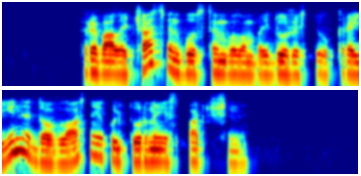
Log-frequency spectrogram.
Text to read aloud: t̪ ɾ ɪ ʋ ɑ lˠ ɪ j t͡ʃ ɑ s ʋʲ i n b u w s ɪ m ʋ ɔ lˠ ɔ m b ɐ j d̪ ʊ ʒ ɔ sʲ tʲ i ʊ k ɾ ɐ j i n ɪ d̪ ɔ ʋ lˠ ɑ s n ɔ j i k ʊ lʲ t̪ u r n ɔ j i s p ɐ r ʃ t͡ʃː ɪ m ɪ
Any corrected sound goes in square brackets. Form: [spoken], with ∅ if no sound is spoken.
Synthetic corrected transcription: t̪ ɾ ɪ ʋ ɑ lˠ ɪ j t͡ʃ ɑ s ʋʲ i n b u w s ɪ m ʋ ɔ lˠ ɔ m b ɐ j d̪ [u] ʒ ɔ sʲ tʲ i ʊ k ɾ ɐ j i n ɪ d̪ ɔ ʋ lˠ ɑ s n ɔ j i k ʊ lʲ t̪ u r n ɔ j i s p [ɑ] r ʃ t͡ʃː ɪ [n] ɪ

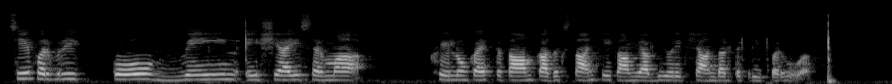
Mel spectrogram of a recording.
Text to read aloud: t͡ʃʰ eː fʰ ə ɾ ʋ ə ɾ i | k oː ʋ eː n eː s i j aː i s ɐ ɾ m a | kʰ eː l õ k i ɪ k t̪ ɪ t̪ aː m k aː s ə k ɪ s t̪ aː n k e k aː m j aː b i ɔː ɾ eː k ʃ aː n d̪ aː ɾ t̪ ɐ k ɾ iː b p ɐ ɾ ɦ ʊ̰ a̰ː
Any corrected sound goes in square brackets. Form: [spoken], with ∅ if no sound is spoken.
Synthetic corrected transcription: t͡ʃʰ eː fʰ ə ɾ ʋ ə ɾ i | k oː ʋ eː n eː [ʃ] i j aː i s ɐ ɾ m a | kʰ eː l õ k [a] ɪ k t̪ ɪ t̪ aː m k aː [z] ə k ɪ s t̪ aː n k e k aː m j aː b i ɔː ɾ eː k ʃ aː n d̪ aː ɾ t̪ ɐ k ɾ iː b p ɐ ɾ ɦ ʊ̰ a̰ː

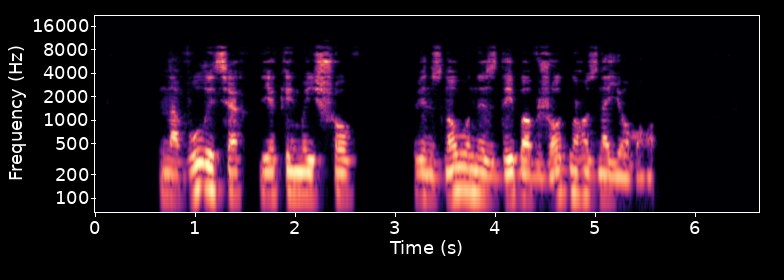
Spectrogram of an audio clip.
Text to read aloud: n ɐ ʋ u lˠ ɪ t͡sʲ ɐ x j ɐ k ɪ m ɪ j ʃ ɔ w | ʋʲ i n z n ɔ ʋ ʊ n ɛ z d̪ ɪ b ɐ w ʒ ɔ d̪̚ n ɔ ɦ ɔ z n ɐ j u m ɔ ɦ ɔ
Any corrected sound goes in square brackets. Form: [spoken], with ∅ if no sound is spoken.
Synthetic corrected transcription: n ɐ ʋ u lˠ ɪ t͡sʲ ɐ x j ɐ k ɪ m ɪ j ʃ ɔ w | ʋʲ i n z n ɔ ʋ ʊ n ɛ z d̪ ɪ b ɐ w ʒ ɔ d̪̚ n ɔ ɦ ɔ z n ɐ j [ɔ] m ɔ ɦ ɔ

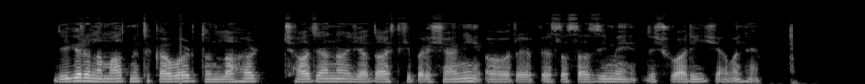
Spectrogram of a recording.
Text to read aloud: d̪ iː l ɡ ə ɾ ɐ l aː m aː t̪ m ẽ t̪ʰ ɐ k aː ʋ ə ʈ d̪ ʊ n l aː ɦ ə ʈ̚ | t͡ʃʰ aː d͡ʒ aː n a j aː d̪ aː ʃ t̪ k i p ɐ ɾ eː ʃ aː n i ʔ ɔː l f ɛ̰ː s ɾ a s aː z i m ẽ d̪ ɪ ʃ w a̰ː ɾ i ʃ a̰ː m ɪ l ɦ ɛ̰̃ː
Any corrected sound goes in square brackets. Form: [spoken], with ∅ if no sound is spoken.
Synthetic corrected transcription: d̪ iː [∅] ɡ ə ɾ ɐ l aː m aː t̪ m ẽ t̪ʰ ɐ k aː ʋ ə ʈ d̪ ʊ n l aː ɦ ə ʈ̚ | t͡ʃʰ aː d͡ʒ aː n a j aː d̪ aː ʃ t̪ k i p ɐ ɾ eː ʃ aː n i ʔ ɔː [ɾ] f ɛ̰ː s [l] a s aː z i m ẽ d̪ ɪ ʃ w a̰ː ɾ i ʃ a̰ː m ɪ l ɦ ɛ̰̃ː

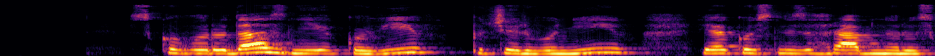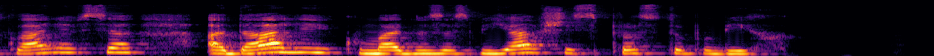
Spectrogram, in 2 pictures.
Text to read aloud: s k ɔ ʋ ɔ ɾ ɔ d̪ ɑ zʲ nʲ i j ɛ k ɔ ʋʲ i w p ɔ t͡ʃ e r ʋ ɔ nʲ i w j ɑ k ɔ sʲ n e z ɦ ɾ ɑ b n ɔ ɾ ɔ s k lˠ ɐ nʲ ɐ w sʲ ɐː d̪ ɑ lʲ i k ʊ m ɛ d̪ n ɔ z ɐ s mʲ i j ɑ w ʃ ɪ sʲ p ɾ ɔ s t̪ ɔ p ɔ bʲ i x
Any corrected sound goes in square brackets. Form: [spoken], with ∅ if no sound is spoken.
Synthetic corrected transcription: s k ɔ ʋ ɔ ɾ ɔ d̪ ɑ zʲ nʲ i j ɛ k ɔ ʋʲ i w p ɔ t͡ʃ e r ʋ ɔ nʲ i w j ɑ k ɔ sʲ n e z ɦ ɾ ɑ b n ɔ ɾ ɔ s k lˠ [ɑ] nʲ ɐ w sʲ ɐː d̪ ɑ lʲ i k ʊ m ɛ d̪ n ɔ z ɐ s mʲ i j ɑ w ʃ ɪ sʲ p ɾ ɔ s t̪ ɔ p ɔ bʲ i x

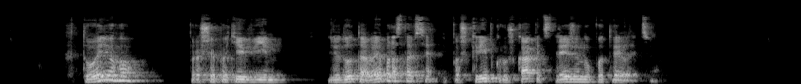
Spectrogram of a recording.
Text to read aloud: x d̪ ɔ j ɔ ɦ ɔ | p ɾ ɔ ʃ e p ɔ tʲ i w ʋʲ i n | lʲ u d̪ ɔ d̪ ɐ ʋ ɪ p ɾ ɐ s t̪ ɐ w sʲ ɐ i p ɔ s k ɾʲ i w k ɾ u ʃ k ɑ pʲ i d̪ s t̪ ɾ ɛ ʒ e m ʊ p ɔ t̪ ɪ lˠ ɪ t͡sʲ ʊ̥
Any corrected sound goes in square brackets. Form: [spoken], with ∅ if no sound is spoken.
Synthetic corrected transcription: x [t̪] ɔ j ɔ ɦ ɔ | p ɾ ɔ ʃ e p ɔ tʲ i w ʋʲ i n | lʲ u d̪ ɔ [t̪] ɐ ʋ ɪ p ɾ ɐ s t̪ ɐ w sʲ ɐ i p ɔ [ʃ] k ɾʲ i w k ɾ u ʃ k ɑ pʲ i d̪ s t̪ ɾ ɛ ʒ e [n] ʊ p ɔ t̪ ɪ lˠ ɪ t͡sʲ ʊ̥

